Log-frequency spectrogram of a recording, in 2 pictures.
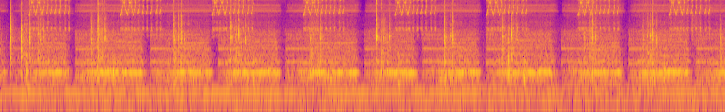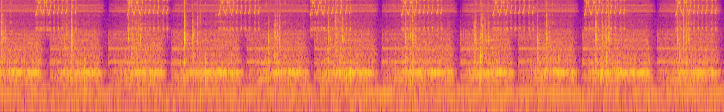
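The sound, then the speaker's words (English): A Pop and Play motorized cat toy, which picks different holes at random and moves through them, whirs steadily while repeated high chirping beeps sound in a regular pulsing rhythm over a constant mechanical hum, with no talking. “Let's just let it run with the chirping.”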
